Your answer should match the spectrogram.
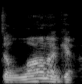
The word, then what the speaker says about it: Dahlonega: have captured it with my ears that is pronounced Dahlonega but I also think uh dalanega but we'll we'll see uh we'll see how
